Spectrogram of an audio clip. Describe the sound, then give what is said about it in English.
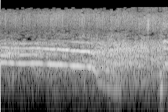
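A long, sustained wolf howl rises steadily and then slides downward in pitch, carrying clearly over a faint background hiss with no voices present. “That one doesn't sound like he just finished eating at Lindy's, does he?”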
